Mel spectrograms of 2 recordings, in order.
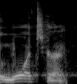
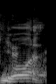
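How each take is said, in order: First: Water is said in a standard American accent. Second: Water is said in a Philadelphia accent.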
